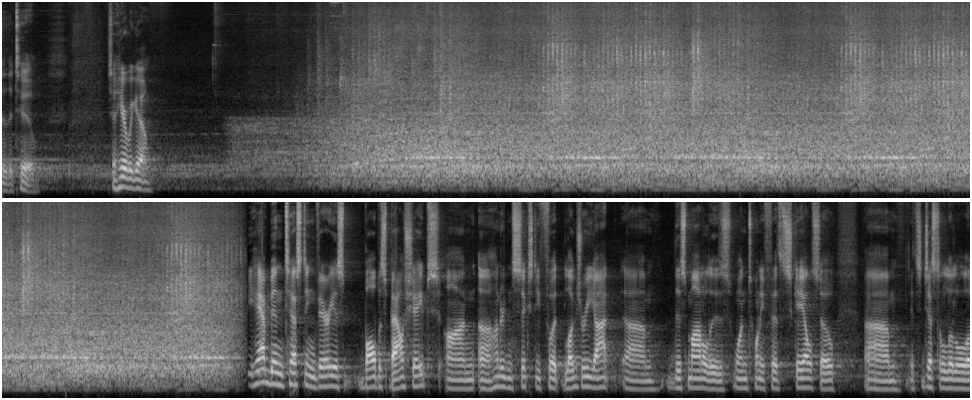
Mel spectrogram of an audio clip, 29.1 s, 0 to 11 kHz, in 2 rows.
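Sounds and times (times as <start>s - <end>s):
steady hum: 0.0s - 18.2s
carriage machinery and water rushing: 3.4s - 18.2s.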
